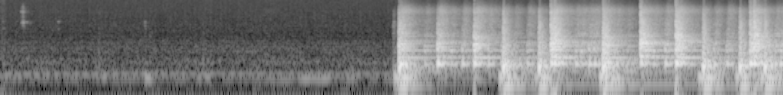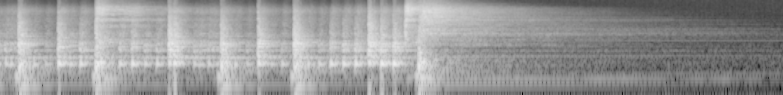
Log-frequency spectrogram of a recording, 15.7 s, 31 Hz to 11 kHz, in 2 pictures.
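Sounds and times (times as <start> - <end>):
acoustic snare drum break: 4.0 - 14.0.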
